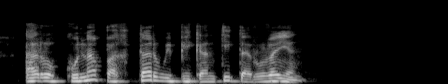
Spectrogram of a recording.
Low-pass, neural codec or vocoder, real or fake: 7.2 kHz; codec, 16 kHz, 4 kbps, X-Codec, HuBERT features, trained on balanced general audio; fake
